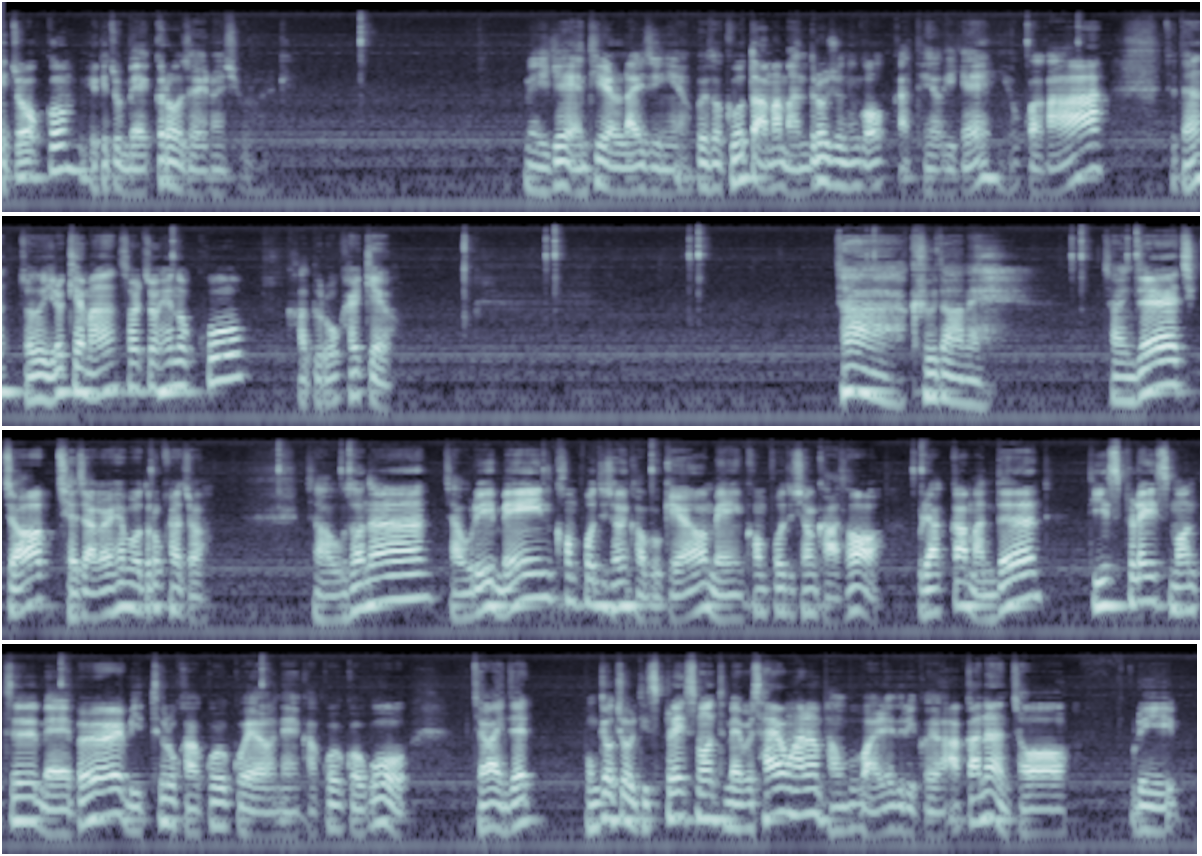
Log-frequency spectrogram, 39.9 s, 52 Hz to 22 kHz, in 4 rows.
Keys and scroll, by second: 4.4 Escape, 8.4 ctrl+2, 9.4 Escape, 10.4 ctrl+2, 12.6 Escape, 23.8 ctrl+2, 26.8 Escape, 29.2 ctrl+2, 30.8 Escape.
